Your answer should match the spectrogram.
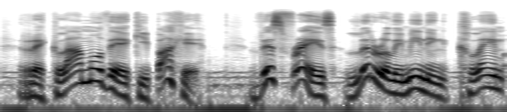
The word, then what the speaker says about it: reclamo de equipaje: Instead, follow the signs for Reclamo de equipaje, pronounced Reclamo de equipaje.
